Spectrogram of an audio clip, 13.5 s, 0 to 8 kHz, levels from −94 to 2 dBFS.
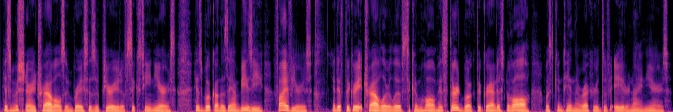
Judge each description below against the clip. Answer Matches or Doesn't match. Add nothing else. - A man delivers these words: Matches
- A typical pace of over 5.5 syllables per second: Doesn't match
